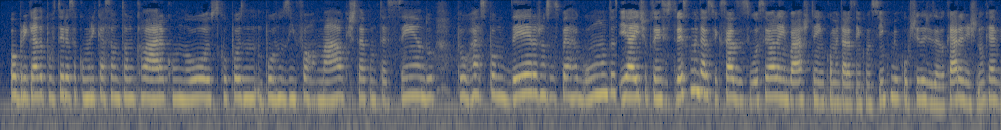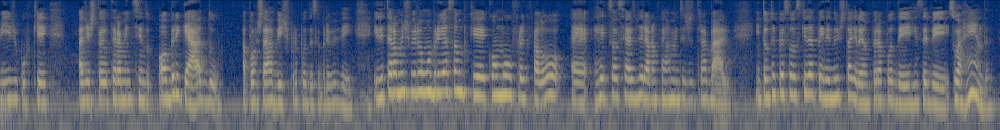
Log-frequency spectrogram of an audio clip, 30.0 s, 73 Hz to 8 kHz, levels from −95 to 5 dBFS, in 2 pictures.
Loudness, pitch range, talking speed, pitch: -29 LUFS, 205-240 Hz, 180 wpm, 225 Hz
